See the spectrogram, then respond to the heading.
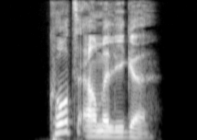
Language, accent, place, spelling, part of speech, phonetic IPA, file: German, Germany, Berlin, kurzärmelige, adjective, [ˈkʊʁt͡sˌʔɛʁməlɪɡə], De-kurzärmelige.ogg
- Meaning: inflection of kurzärmelig: 1. strong/mixed nominative/accusative feminine singular 2. strong nominative/accusative plural 3. weak nominative all-gender singular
